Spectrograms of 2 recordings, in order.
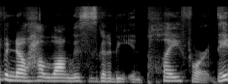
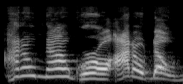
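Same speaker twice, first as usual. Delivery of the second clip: much higher, mocking whiny voice; mocking clueless contestants; 13 semitones higher, 5 dB louder than usual. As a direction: play dumb in a high, sing-song mock. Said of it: "How y'all gonna go".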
